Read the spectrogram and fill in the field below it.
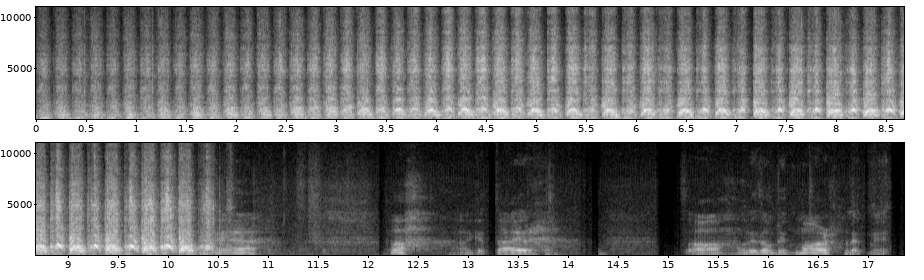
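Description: A hand saw with a waxed blade cuts steadily through a metal oil filter in fast, even back-and-forth strokes for about ten seconds, then stops, followed by someone talking close by.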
